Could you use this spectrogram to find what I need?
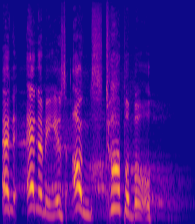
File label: Announcer Spree Enemy 7 Kills; Jester; Paladins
